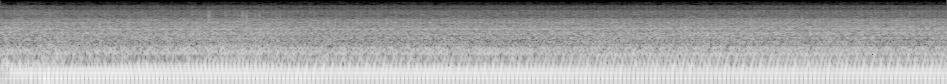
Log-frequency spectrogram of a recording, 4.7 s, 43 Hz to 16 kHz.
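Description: Mazda CX-5's 2.0-litre SkyActiv-G four-cylinder petrol engine idling steadily just after start-up, heard from the open engine bay. This is its first run on fresh oil after an oil and filter change, circulating the oil through the engine.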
